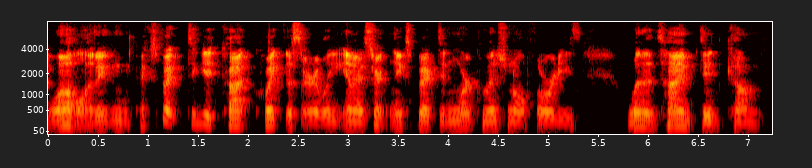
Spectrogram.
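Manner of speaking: ordinary talk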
